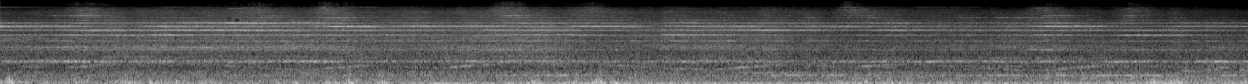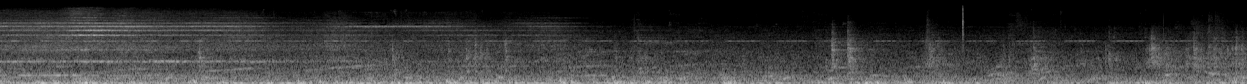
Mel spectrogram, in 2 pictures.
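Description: A Heathrow Express train departs London Paddington, its steady rumble joined by high, drawn-out wheel squeals that fade as it pulls away, leaving a quieter tail with faint clanks.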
